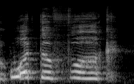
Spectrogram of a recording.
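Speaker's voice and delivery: very high, slow shocked cry; shocked shriek. Real, not acted. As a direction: gasp it out in disbelief. Seeing explicit message.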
